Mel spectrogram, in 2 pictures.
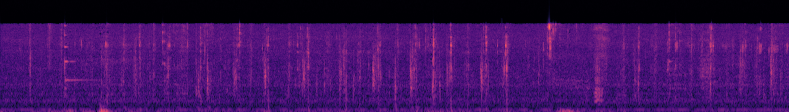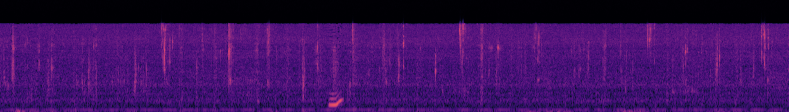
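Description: Close-miked chewing of a mouthful of pork-belly and bean-sprout rice, with wet mouth sounds and small clicks throughout. One short rising hum comes about two-thirds of the way through.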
